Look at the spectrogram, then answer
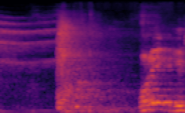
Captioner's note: door sound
